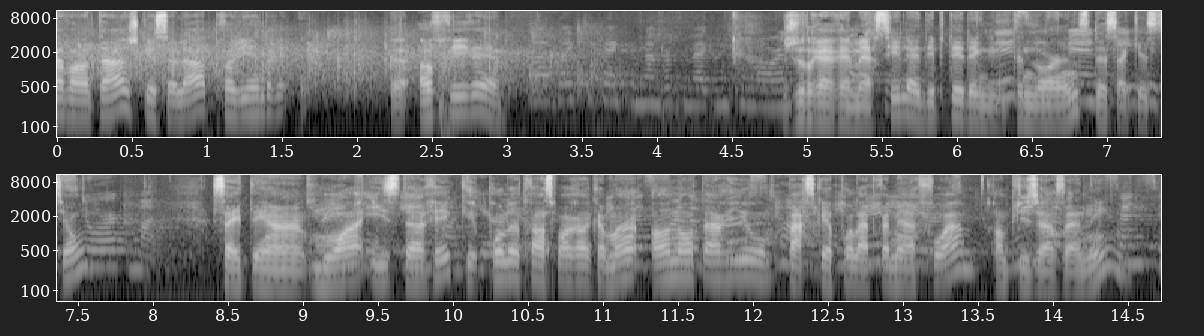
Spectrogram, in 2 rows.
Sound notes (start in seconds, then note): 4.0 applause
